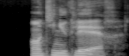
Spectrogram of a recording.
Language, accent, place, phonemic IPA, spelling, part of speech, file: French, France, Lyon, /ɑ̃.ti.ny.kle.ɛʁ/, antinucléaire, adjective, LL-Q150 (fra)-antinucléaire.wav
- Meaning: antinuclear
